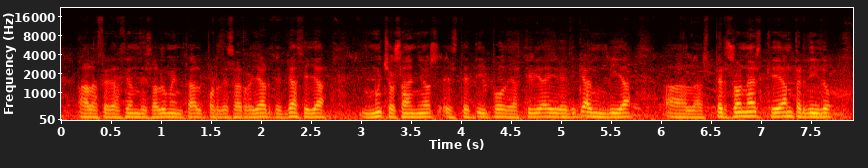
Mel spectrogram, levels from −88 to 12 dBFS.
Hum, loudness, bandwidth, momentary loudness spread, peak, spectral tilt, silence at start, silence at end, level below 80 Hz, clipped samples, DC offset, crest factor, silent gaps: none; -25 LUFS; 9.4 kHz; 6 LU; -8 dBFS; -9 dB/octave; 0 s; 0 s; -46 dBFS; under 0.1%; under 0.1%; 16 dB; none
